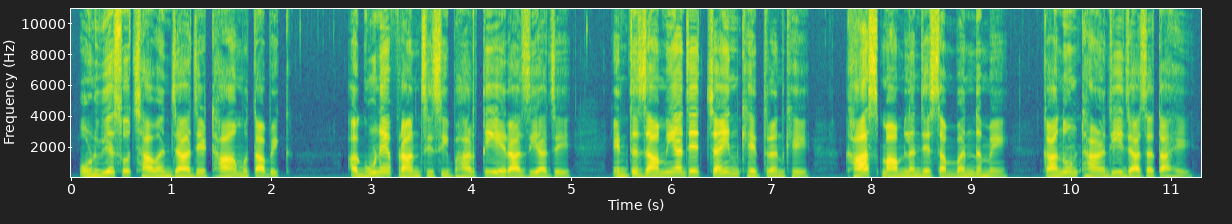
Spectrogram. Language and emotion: Sindhi, neutral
